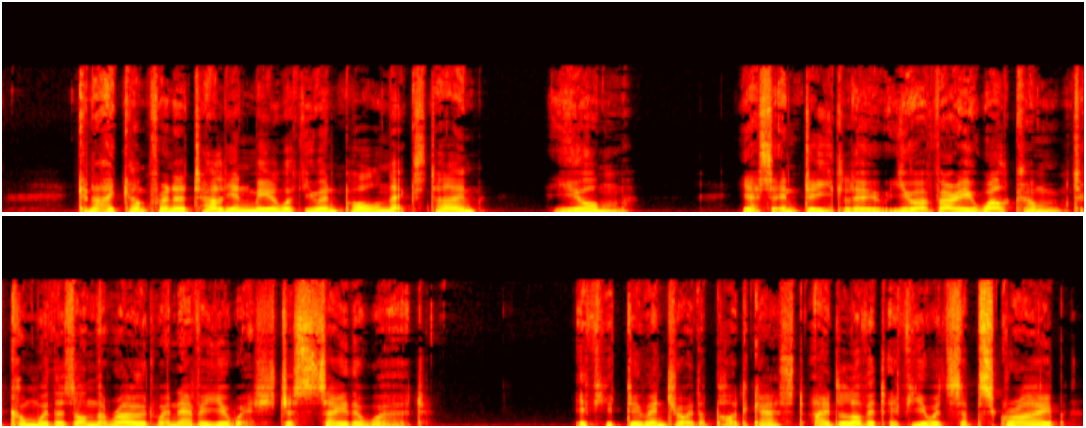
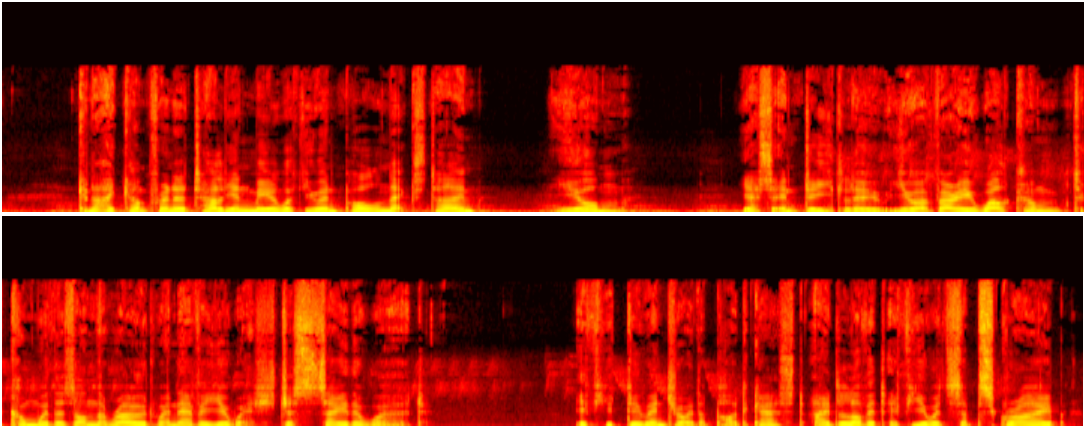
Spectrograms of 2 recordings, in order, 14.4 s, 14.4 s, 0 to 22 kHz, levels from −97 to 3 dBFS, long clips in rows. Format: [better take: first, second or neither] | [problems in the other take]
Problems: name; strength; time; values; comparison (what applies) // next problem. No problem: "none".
first | animal sounds; faint; throughout; 25 dB below the speech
